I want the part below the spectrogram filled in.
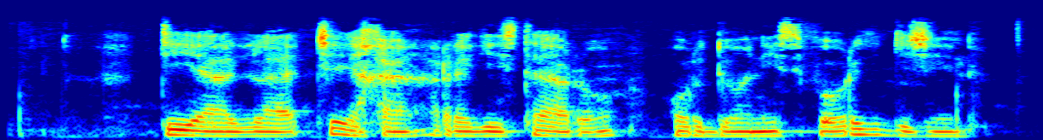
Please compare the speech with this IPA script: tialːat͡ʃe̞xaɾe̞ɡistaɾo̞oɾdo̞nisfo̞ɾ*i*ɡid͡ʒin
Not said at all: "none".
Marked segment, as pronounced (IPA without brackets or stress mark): i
